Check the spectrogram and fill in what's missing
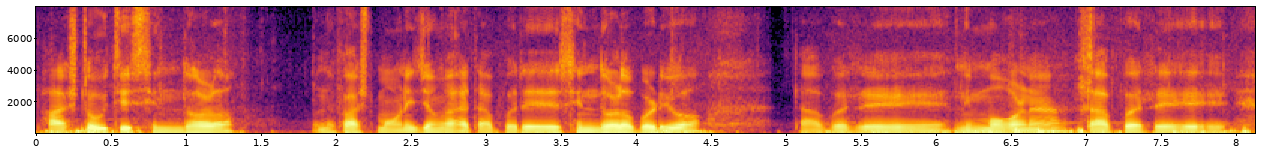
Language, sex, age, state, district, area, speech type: Odia, male, 18-30, Odisha, Jagatsinghpur, rural, spontaneous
